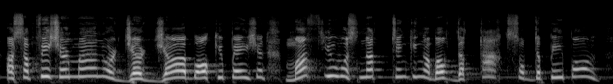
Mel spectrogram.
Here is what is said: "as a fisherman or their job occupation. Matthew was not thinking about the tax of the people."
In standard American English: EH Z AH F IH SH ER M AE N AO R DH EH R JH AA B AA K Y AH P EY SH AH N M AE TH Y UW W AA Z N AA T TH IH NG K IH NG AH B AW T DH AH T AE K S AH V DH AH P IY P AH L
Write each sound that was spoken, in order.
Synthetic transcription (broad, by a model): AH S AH F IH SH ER M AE N AO R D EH R JH AA B AA K Y AH P EY SH AH N M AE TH Y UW W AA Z N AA T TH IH NG K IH NG AH B AW T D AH T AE K S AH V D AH P IY P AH L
